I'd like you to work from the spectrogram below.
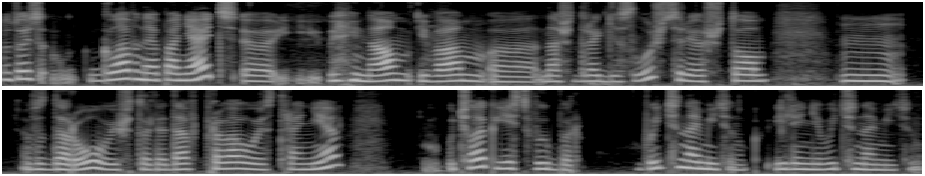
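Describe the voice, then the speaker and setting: Her tone is dark and mellow, set at a medium pitch for a woman. She keeps a moderate pace but leaves long, frequent pauses. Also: ordinary pitch variation. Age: young. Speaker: podcast host, journalism student. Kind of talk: casual chat.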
